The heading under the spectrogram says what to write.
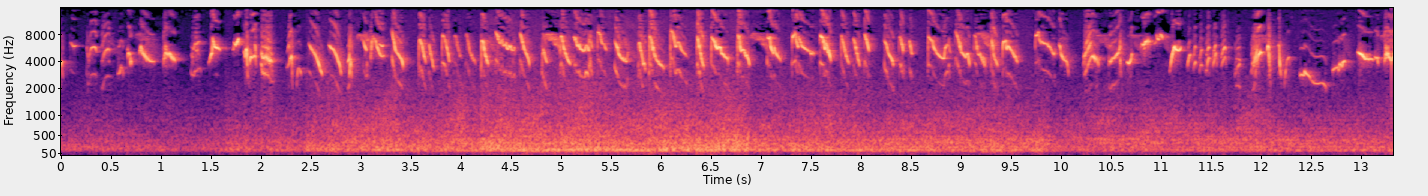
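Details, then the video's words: White-eye song, a tutoring recording for caged songbirds, best played in morning or evening. A fast, continuous stream of very high, thin chirps and twittered notes with quick downward slurs, unbroken for the whole stretch. "Masteran Terbaik Pleci Mata Putih"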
